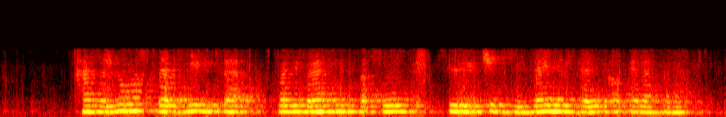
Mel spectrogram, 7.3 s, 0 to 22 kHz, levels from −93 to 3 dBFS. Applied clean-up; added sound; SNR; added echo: neural separator model SepFormer DNS4.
